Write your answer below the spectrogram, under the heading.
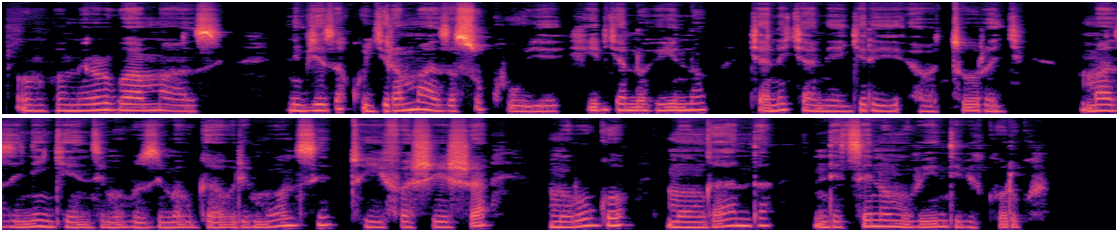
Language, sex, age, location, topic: Kinyarwanda, female, 18-24, Kigali, health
